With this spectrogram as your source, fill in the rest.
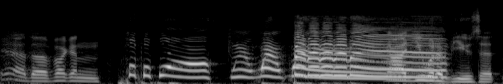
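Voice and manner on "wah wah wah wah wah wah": higher repeated wah noises like a soundboard clip; mock wah sound effect. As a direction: bleat out the silly sound effect. Imitating the viral soundboard noise.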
